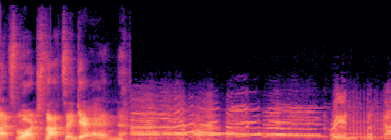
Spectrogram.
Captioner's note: orphans crying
